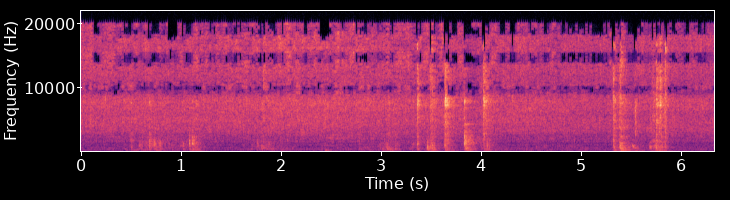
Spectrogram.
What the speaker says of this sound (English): So we're going to stir it up again.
